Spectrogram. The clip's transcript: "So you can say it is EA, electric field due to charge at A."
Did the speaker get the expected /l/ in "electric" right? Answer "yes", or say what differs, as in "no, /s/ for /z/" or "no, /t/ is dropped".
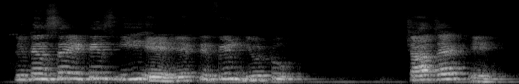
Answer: no, /l/ is dropped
